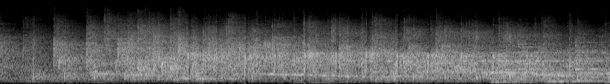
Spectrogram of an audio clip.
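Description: Audience applauding: many hands clapping steadily, starting suddenly at the opening.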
